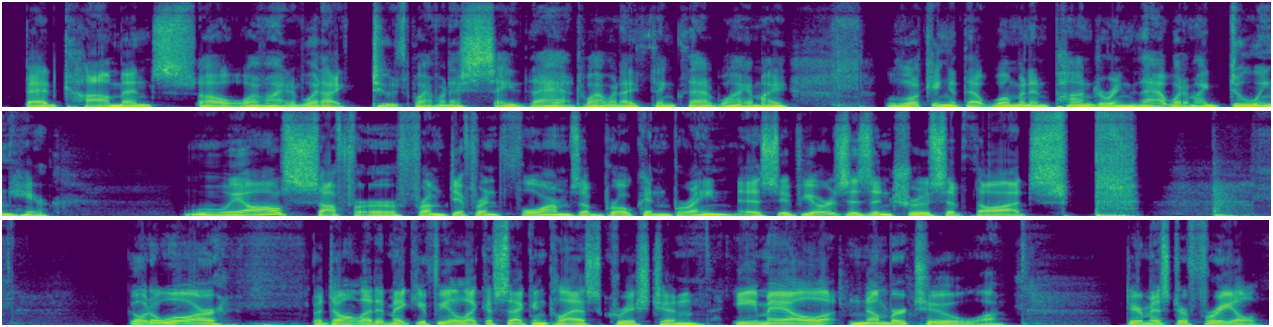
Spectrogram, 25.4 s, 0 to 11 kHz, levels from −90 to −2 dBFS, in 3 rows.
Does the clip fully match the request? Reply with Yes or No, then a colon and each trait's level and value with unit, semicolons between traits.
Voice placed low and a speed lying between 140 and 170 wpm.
Yes: low, 110 Hz; average, 160 wpm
